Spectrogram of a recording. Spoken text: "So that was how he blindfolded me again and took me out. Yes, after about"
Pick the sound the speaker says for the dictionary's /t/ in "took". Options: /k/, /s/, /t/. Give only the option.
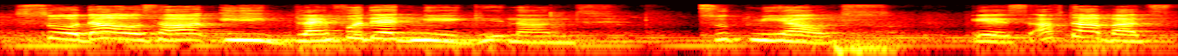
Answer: /s/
